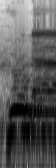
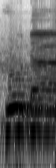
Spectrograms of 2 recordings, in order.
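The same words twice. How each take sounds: No difference in how they are said.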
